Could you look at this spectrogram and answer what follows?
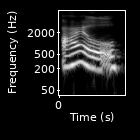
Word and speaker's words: aisle: So if you've never heard the word aisle before, it's spelled funny, A-I-S-L-E. I'm not going to spell all the words, but that's a funny one that is written a bit differently to how you would say it.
